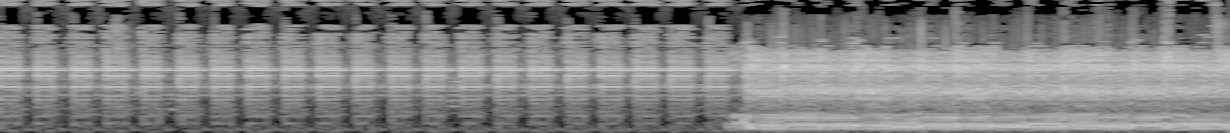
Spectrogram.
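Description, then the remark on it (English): A telephone left off the hook during a recording: rapid, evenly pulsing electronic beeps that abruptly give way to a loud, harsh, continuous blaring tone rich in buzzy overtones. No voices. “Somebody left the phone off the hook when they were recording it.”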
